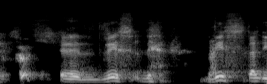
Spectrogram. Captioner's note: laugh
